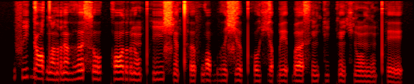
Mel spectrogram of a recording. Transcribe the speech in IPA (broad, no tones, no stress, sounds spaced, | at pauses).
f i ɡ e dˤ õ r ɐ̃ ɦ ə s o k ɔ r õ pʰ i ɕ ɐ̃ tʰ ə f w ɔ bʱ ə ɕ ɘ pʰ o ç ɐ ɓ e ɓ ɐ s ĩ k i k ẽ ç õ ɡ õ pʰ e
